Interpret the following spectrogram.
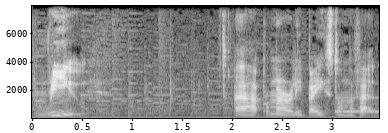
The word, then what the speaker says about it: Ryu: oh yeah, who both agree that it is pronounced Ryu, primarily based on the fact that it's Ryu throughout the entire animated movie, which is, I think, a fair enough observation and line of reasoning. So, Ryu it is.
